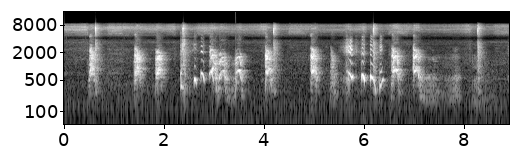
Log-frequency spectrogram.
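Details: Pet dog at home barking excitedly at a small wind-up toy it does not understand; sharp, short barks in quick irregular bursts, about fourteen across nine seconds, some doubled into yips.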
